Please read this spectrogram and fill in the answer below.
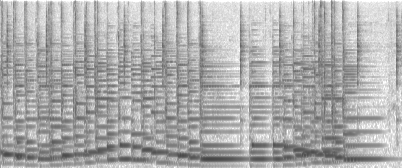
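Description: Piano keyboard played with both hands in a fingering exercise: a steady stream of quick notes moving stepwise up and down, with one longer held note about four seconds in.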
